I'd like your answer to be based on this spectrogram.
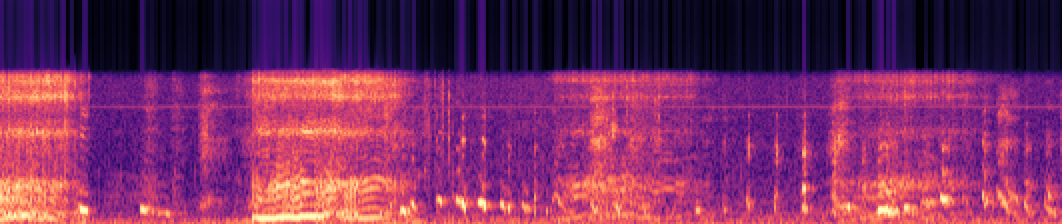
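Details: Person snoring: loud, rough, rattling snores on each breath with fluttering throat vibration, in a small room; heavy snoring.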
